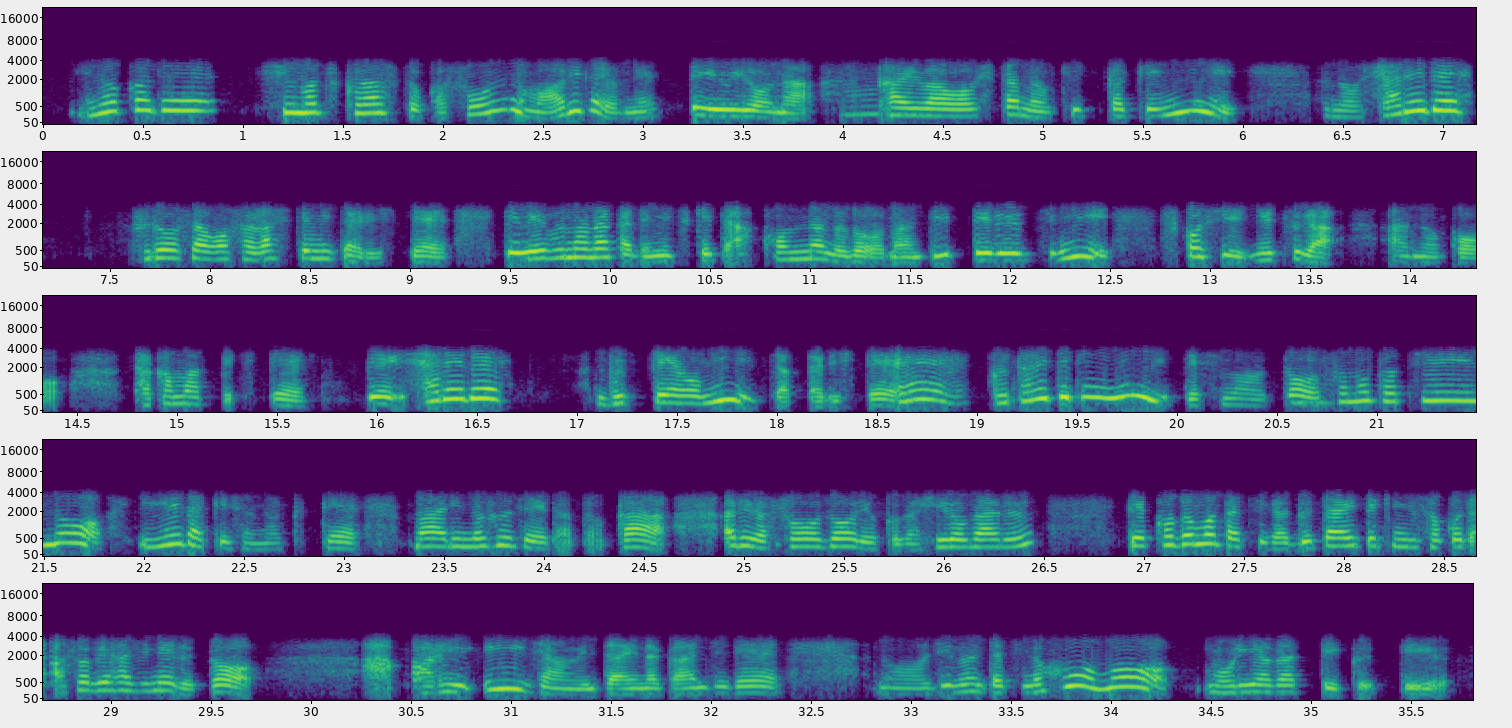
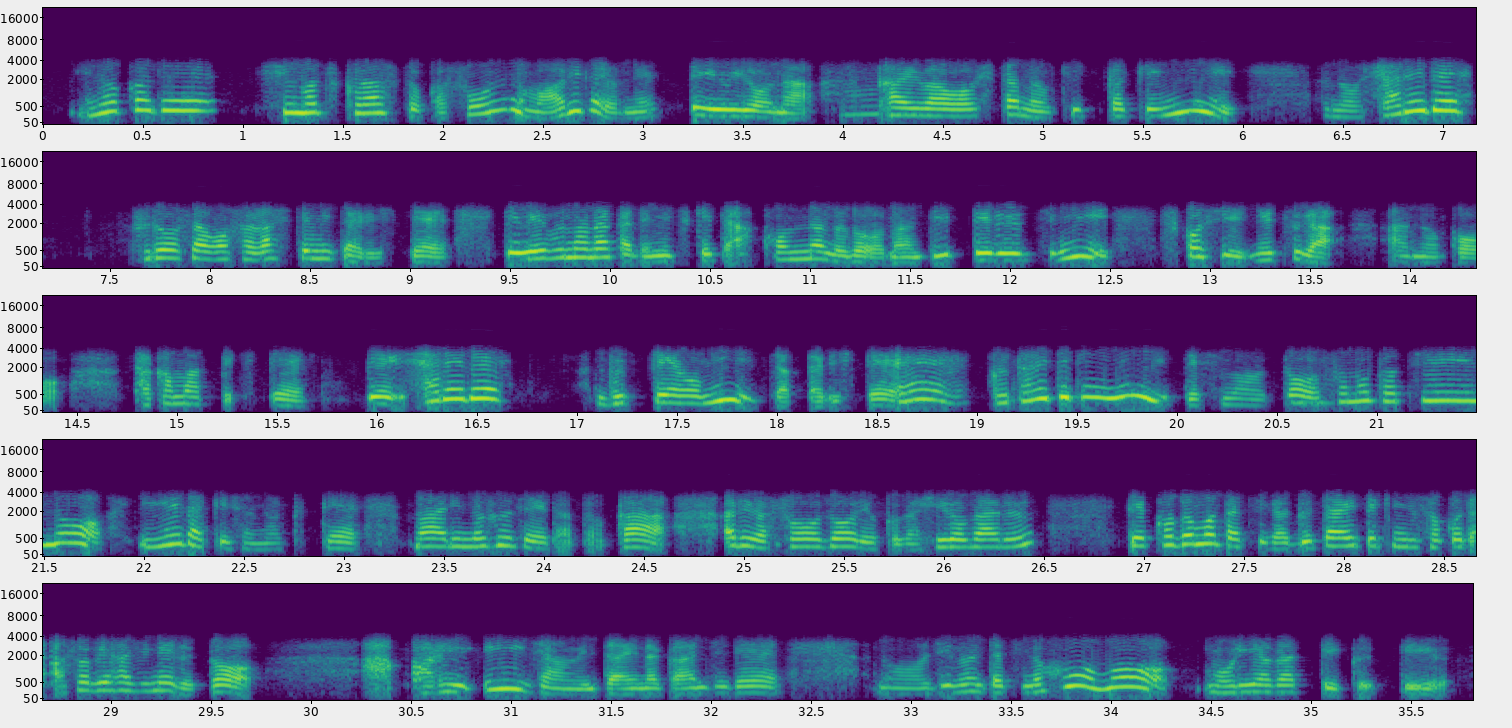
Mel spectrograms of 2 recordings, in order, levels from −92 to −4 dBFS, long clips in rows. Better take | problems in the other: neither | phone-call audio; poor line; the same in both

